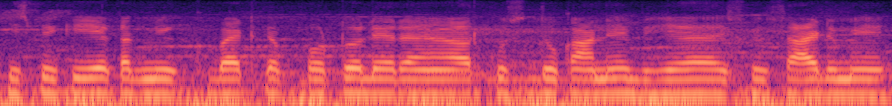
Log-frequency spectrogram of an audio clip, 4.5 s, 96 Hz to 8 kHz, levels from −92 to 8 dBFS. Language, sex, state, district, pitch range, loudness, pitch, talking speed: Hindi, male, Bihar, Katihar, 140-150 Hz, -16 LUFS, 150 Hz, 200 wpm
